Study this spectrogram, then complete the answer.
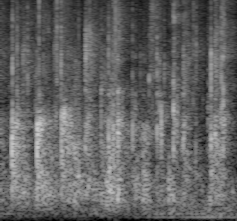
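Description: Scattered clapping from a small group of kids at a chess lesson, a light, uneven patter of claps lasting a couple of seconds.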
